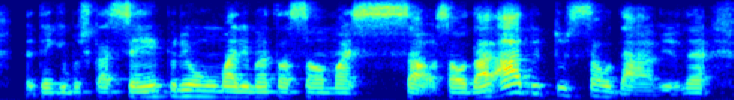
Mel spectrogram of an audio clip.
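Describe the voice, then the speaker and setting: Noticeable background noise sits behind this man. He talks at a moderate pace. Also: medium pitch for a man, ordinary pitch variation. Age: 50s. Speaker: mental health specialist. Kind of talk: casual chat. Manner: halting.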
